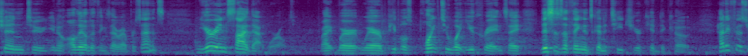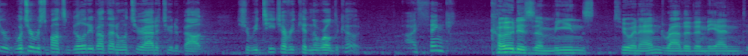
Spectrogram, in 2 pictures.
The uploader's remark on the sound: Live from the Google Assistant Playground at the Consumer Electronics Show (CES) in Las Vegas.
